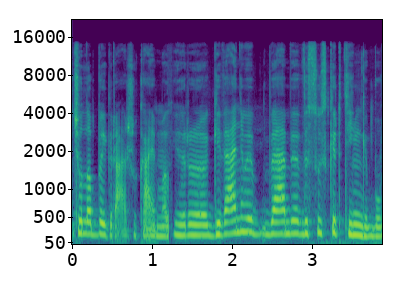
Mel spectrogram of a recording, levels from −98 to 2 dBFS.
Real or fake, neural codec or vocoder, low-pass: fake; vocoder, 48 kHz, 128 mel bands, Vocos; 14.4 kHz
